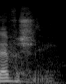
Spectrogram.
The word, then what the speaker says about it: Evesham: Actually, no, it's Evesham. The corpse of de Montfort. It's Evesham. It's not Evesham, for fuck's sake.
